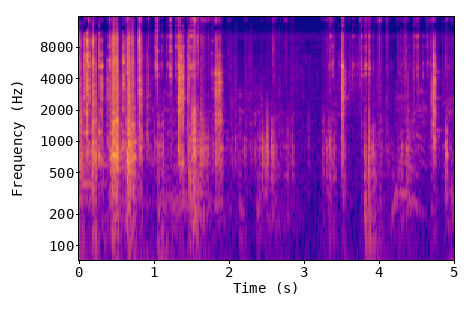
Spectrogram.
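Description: Steel chain rattling and clinking as it is handled and looped around a metal engine run stand. The rattling is dense for about the first two seconds, then comes as scattered sharp clinks.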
